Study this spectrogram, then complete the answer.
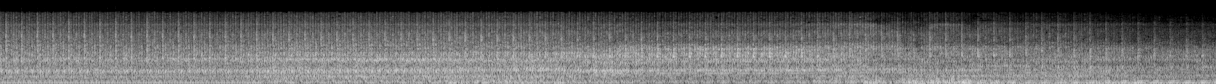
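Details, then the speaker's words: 2003 Dodge Ram 2500 5.9 Cummins diesel at idle: uneven knock roughly three a second over loud clatter, like piston slap; owner suspects a still-leaking injector, unconfirmed. "I still got that ticking, or actually sounds like piston slap."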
